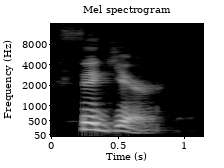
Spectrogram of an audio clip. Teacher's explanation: So you can add a little y sound there, but there is no oo, even though there is the letter u.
